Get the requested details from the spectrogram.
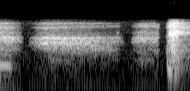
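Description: Heavy, raspy breathing over a muffled, narrow-band phone line: a few long drawn breaths in steady succession, the last one a sharper, louder gasp, with no talking.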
